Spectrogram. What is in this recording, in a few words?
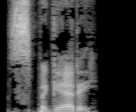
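"spaghetti", American English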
